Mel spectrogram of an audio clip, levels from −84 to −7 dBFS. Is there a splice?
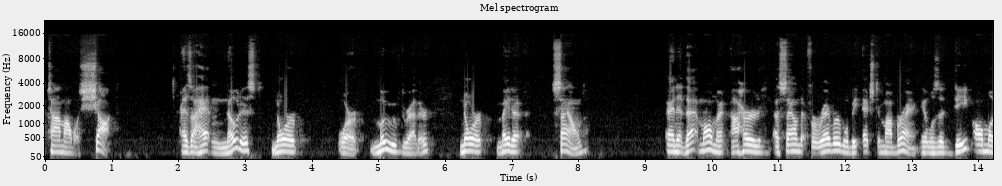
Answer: yes; 1 cut; at 3.3 s

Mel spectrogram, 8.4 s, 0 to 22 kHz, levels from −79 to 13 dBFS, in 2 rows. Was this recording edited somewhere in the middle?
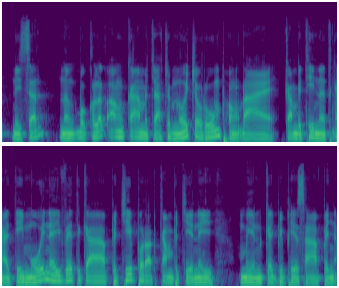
yes; 1 cut; at 3.5 s

